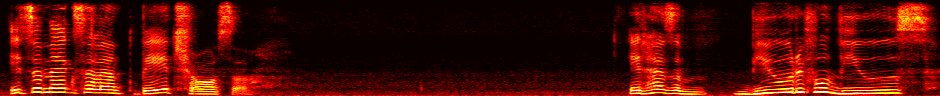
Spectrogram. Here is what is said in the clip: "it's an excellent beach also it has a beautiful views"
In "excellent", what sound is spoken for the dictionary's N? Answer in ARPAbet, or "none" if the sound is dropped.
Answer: N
